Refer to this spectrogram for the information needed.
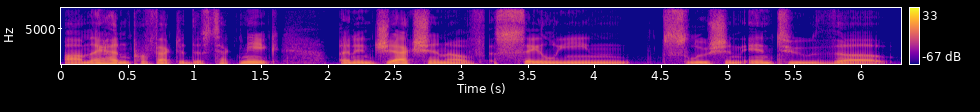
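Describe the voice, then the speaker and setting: A middle-aged man, a guest in a laid-back interview, tells a story in a chatty way, using "like" a lot and mimicking what others said. He speaks a little slowly in a deep voice, on a dry recording.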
